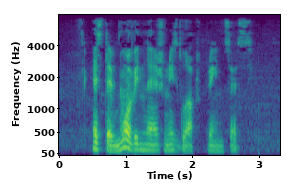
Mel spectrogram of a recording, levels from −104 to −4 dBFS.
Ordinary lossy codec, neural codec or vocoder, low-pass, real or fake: AAC, 48 kbps; none; 7.2 kHz; real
